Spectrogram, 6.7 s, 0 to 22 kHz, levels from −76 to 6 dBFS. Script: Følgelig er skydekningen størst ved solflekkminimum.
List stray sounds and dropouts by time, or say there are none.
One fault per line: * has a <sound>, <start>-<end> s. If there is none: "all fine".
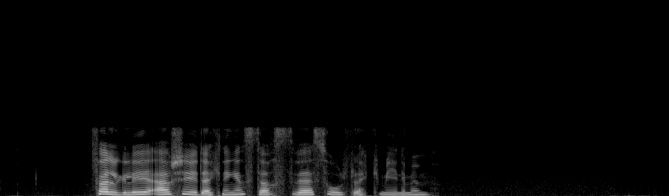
all fine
